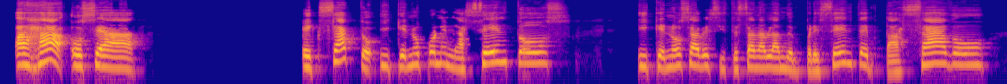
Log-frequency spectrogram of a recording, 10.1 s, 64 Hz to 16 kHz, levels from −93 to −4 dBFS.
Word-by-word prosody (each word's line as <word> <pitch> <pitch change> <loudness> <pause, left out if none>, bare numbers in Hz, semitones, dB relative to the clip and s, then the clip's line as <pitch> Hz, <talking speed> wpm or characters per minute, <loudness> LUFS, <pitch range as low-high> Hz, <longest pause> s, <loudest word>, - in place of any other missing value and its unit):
Ajá, 235 +6 +7
o 220 -1 +1
sea 200 -5 +2 1.6
Exacto, 300 - 0
y 215 -1 -10
que 205 -1 -2
no 235 +3 -7
ponen 240 -7 -5
acentos, 255 +6 -2 0.6
y 210 -2 -7
que 205 -3 -3
no 205 +3 -3
sabes 215 -2 -1
si 175 - -15
te 170 0 -11
están 195 +3 -3
hablando 185 -2 -2
en 160 -1 -9
presente, 235 +12 -4
en - - -8
pasado, 235 - -2
220 Hz, 125 wpm, -21 LUFS, 190-255 Hz, 1.6 s, Ajá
